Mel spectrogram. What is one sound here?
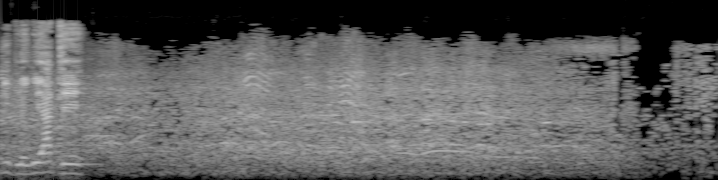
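A crowd murmurs and calls out.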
